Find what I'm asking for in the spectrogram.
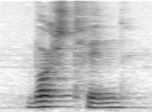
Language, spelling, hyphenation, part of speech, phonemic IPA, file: Dutch, borstvin, borst‧vin, noun, /ˈbɔrst.fɪn/, Nl-borstvin.ogg
- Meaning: pectoral fin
